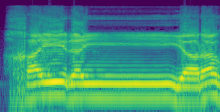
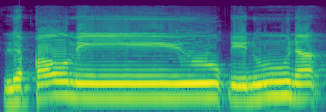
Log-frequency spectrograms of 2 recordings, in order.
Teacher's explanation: یومنو کے چار حرفوں میں سے یا رہا ہے، اس لیے تنوین کو یا سے ملا کر غنہ کے ساتھ پڑھیں گے، اور اس کو ادغام ناقص کہتے ہیں۔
